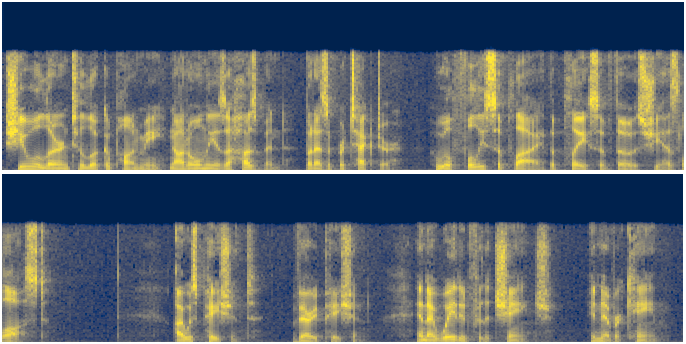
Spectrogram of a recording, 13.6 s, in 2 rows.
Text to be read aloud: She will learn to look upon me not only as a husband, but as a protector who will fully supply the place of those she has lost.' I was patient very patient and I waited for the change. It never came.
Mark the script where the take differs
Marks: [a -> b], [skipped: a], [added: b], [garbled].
She will learn to look upon me not only as a husband, but as a protector who will fully supply the place of those she has lost.' I was patient very patient and I waited for the change. It never came.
